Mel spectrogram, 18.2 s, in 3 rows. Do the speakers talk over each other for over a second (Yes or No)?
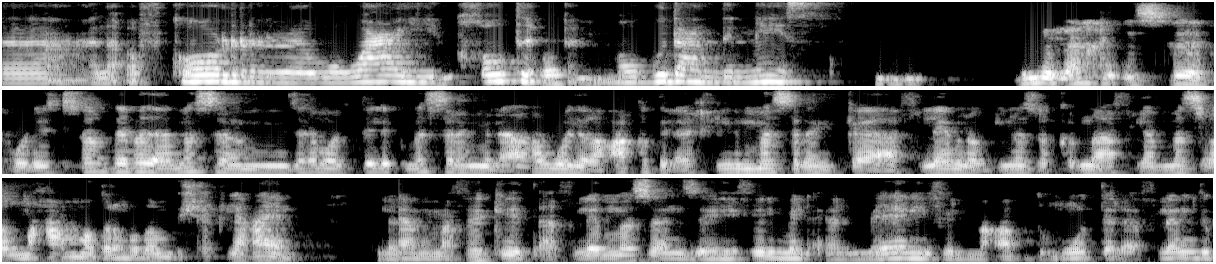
No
